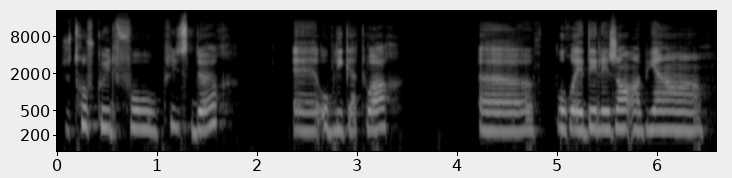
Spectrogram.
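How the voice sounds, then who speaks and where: A woman's voice: a little high, flat delivery, slow pace. A young woman from Syria, a podcast guest talking hesitantly, with many fillers and restarts. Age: young adult. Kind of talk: casual chat.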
